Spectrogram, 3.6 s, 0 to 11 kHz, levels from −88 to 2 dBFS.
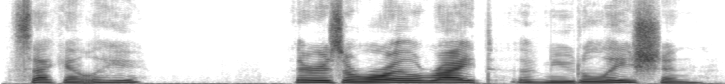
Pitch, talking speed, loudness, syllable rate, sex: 220 Hz, 130 wpm, -17 LUFS, 5.2 syllables/s, female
